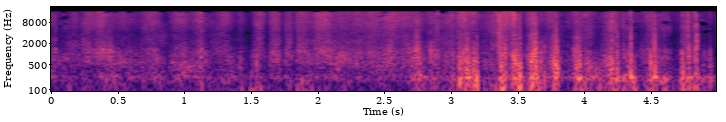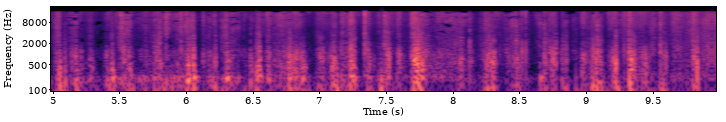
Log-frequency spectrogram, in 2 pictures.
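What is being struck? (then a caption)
Foam microphone windscreen. Fingertips and nails rapidly scratch and rub a black foam windscreen on a microphone. The result is a dense, muffled, low-heavy rumbling scrape with fast rough strokes and no bright highs, growing louder and more vigorous after about three seconds.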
